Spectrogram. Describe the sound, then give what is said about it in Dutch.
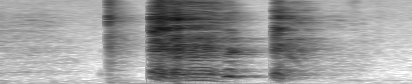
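A person with a cold coughs: a short, light cough, then a loud, harsh, drawn-out cough followed quickly by another that fades, with no talking. “ja, moet even hoesten, want ik ben weer vreselijk verkouden geweest.”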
